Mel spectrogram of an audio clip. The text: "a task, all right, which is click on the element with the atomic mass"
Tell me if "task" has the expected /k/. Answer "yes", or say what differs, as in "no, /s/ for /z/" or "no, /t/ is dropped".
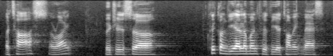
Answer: no, /k/ is dropped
